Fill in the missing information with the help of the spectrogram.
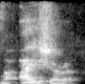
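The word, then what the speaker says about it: מעשר: It means 10th in the Hebrew and is pronounced maishara.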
